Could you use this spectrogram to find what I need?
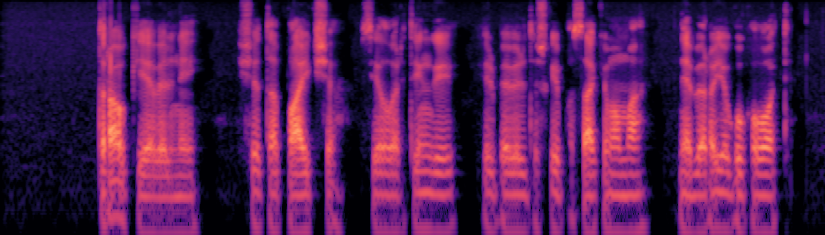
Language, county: Lithuanian, Kaunas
